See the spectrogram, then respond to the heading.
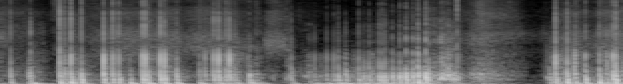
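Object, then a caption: Leather handbag. Fingertips and nails tap and scratch the surface of a hollow, medium-sized red handbag of smooth, likely faux leather, held up close to the microphones. The result is a quick run of dull, low, thuddy taps mixed with soft scratching that stop almost instantly with no ring. The sound briefly goes quiet near the end before the tapping resumes.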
